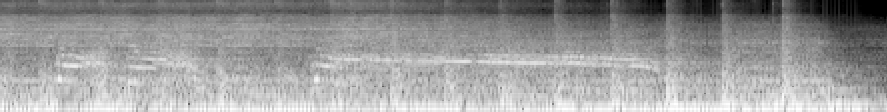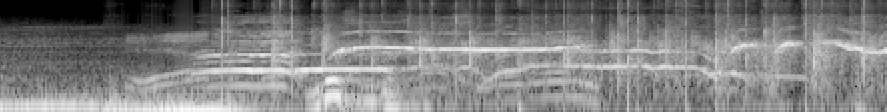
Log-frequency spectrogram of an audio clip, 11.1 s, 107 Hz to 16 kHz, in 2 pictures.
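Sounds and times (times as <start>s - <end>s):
drum and cymbal hits: 0.0s - 6.8s
rock band playing: 0.0s - 6.9s.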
